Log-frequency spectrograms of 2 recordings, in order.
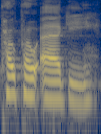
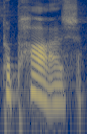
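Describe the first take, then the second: First: The name is said as four separate syllables. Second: The name is said as two blended syllables. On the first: This is how it would be read from its spelling. The speaker calls it wrong. "looks like you would pronounce it Popo Aggie. At least that's how you would pronounce it in the South" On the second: This is how it is actually pronounced locally. The speaker calls it right. "But no, it's Popage"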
